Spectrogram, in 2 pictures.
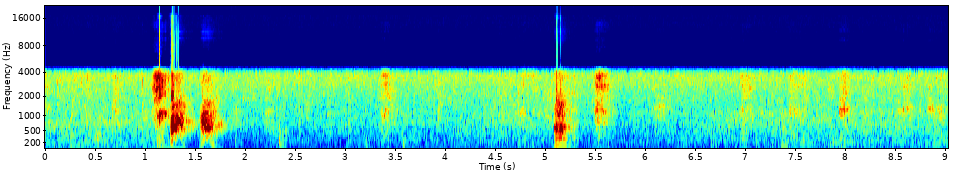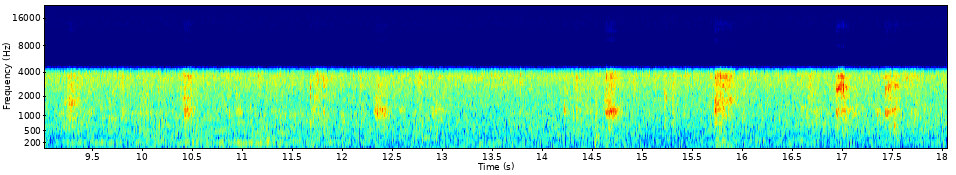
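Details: Dogs in Luhansk, a black terrier named Merlin and a husky named Kody, one of them barking: a few loud barks early on, another pair around five seconds, then quieter scattered sounds over steady background noise.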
